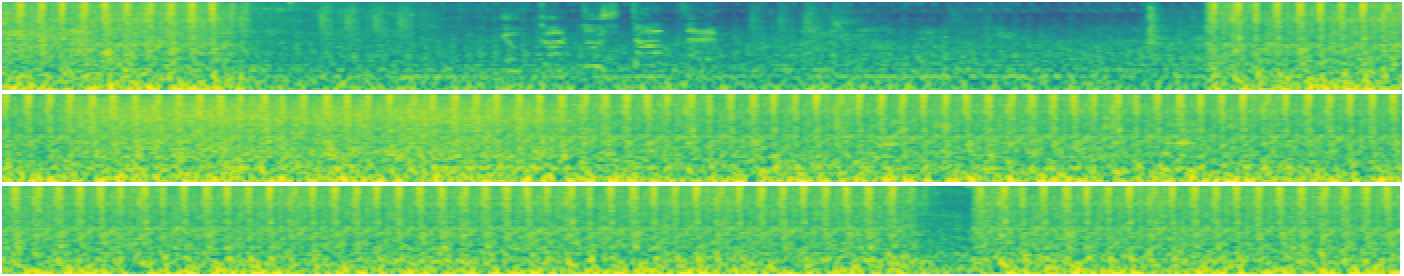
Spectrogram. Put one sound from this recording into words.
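A heavy rotary machine gun fires in a rapid, rattling stream.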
